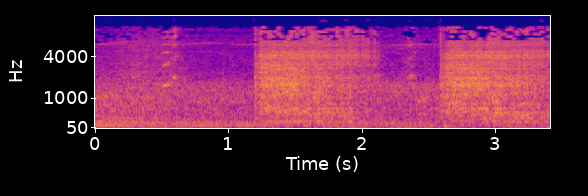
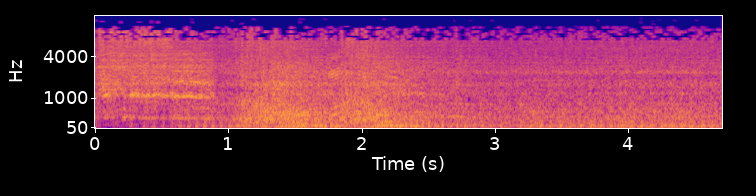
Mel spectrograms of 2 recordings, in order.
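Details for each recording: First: Honda Scoopy that won't start: two bursts of thin, high whirring with no cranking rhythm, the starter motor spinning freely without engaging the starter gear; left crankcase cover removed next to inspect. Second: Honda Scoopy scooter after starter repair: a short electric-starter whirr, then the engine catches quickly and settles into a steady idle. Before the repair the starter spun but did not engage the engine.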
